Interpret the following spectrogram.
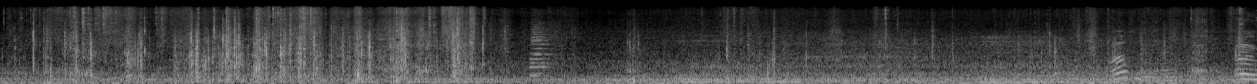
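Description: A paper bag and clear plastic food containers rustle and crinkle as they are handled, in quick crackles through the first several seconds. A steady low hum from a nearby car engine follows, with a short high tone about five seconds in.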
